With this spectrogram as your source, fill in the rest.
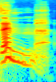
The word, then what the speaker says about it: aiment: It is not an adverb, so we do not pronounce the en at the end.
